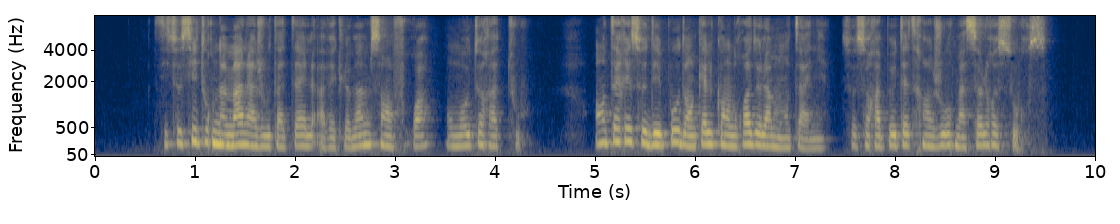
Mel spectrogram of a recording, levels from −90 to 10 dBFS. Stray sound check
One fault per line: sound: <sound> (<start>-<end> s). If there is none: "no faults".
no faults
